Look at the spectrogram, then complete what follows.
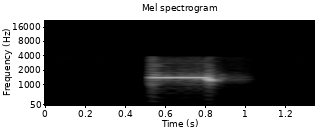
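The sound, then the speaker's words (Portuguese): An answering machine beep sounds before a message is recorded: one short, steady electronic tone of mid-high pitch, lasting about a third of a second with a brief tail, heard alone. “Após o sinal, fale seu nome e deixe seu recado.”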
